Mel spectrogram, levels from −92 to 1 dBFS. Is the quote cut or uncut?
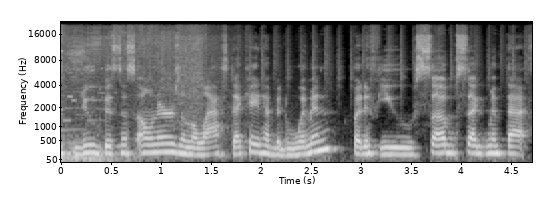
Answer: uncut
